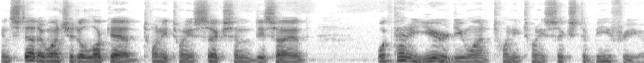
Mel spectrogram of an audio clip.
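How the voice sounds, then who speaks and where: Pitch moves with ordinary variation. A somewhat breathy quality runs through the voice. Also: man, medium pitch for a man, fairly quick pace. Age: 60s. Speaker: holistic health practitioner and coach. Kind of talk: livestream talk to viewers. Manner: casual, filler words.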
